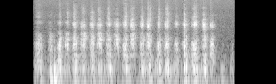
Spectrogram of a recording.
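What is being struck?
Paper lottery scratch card scratched with a coin.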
